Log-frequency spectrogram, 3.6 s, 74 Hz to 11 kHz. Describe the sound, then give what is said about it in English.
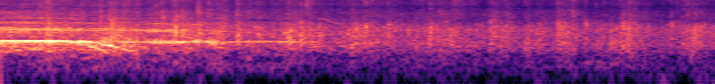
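A church audience claps their hands for Jesus in a dense, steady five-second burst of applause that gradually thins and softens, with a faint tonal sound lingering under the first second. “Come on, if you really believe it, give him a 5-second hand clap today.”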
